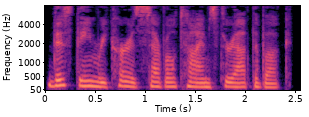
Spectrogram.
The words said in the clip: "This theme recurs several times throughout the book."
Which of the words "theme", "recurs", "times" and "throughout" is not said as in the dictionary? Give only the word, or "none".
none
